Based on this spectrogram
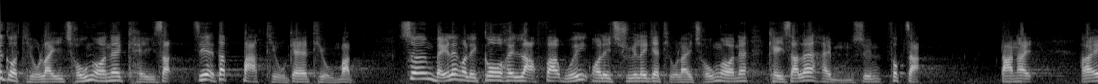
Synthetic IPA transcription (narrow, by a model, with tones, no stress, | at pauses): jɐ˥tkɔː˧t̪ʰiː˨˩wlɐ˨jt͡sʰo˨˥wŋɔː˧nlɛː˥kʰe˨˩jsɐ˨t̚t͡siː˨˥hɐ˨jt̪ɐ˥k̚paː˧t̪̚ʰiː˨˩wkɛː˧t̪ʰiː˨˩wmɐ˨˩t̚ | sœː˥ŋpe˨˥jlɛː˥ŋɔ˨˧d̪e˨jkɔː˧ɦɵ˧ɥlaː˨p̚faː˧t̚wuː˨˥jŋɔ˨˧d̪e˨˩jt͡ʃʰyː˨˧le˨˧jkɛː˧t̪ʰiː˨˩wlɐ˨jt͡sʰo˨˥wŋɔː˧nlɛː˥kʰe˨˩jsɐ˨t̚lɛː˥ɦɐ˨jm̩˨˩syː˧nfʊ˥k̚t͡sa̰ː˨˩k̚ | t̪aː˨nhɐ˨j | hɐ˨˧˥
